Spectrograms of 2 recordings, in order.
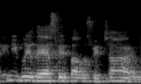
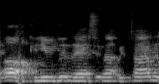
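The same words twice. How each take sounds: First: Fast, hammed-up aggrieved quote; mock victim whine. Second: Fast, hammed-up aggrieved quote with a rising "Oh"; mock victim whine. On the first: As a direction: rattle it off like a wounded player. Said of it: "Charlie turned around and twisted that and said". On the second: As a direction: play the hard-done-by striker, quickly. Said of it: "rather than to twist that around to say".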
